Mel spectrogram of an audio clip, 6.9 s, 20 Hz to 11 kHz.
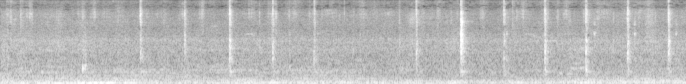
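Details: Hyundai/Kia i20 G4FA/G4FC engine at idle: sharp light uneven ticks about three per second over a low hum, pointing to a loose part in the head such as a dropped valve guide; metal fragments found in combustion chamber.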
